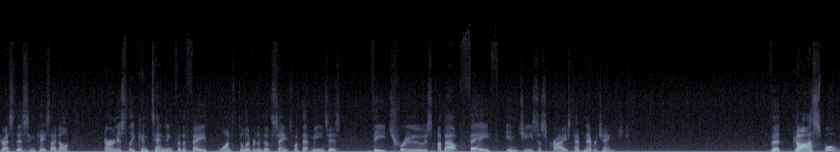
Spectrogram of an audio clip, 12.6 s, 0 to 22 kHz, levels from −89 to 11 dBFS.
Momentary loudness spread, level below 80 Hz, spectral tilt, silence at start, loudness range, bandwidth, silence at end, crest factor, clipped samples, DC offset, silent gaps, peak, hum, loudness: 16 LU; -40 dBFS; -7.5 dB/octave; 0 s; 5 LU; 13.5 kHz; 0 s; 22 dB; under 0.1%; under 0.1%; none; -10 dBFS; none; -31 LUFS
